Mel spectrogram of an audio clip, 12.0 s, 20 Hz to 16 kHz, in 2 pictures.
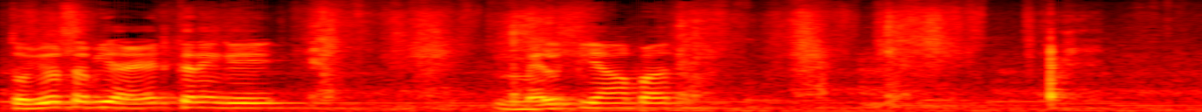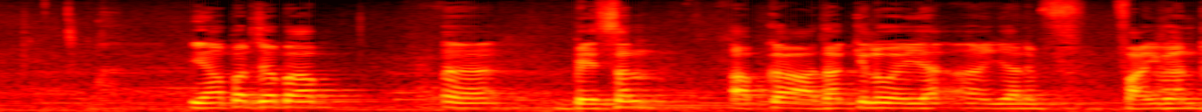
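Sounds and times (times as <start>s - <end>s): wooden spatula scraping a pan: 0.0s - 5.6s.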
